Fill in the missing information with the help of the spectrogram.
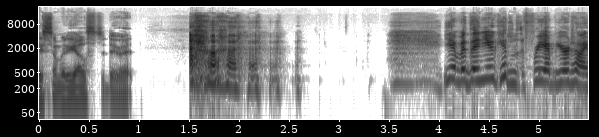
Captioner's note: laugh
